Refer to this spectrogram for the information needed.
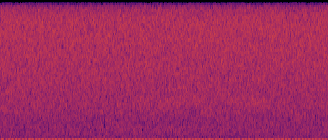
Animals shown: forest ambience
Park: Acadia National Park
